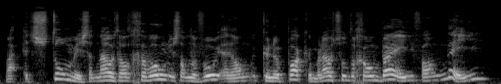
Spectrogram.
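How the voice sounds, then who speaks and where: A young adult man casually telling a funny school story, animated and laughing as he goes, with lots of fillers. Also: sits high, quick pace, husky.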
